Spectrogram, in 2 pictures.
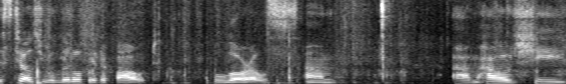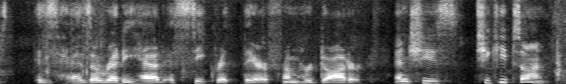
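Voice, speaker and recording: Over noticeable background noise, someone with an Upper Midwest accent speaks at a very slow pace with ordinary pitch variation. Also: woman, fairly low pitch for a woman. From Minnesota. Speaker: author. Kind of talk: author talk at a book fair. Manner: hesitant with fillers.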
